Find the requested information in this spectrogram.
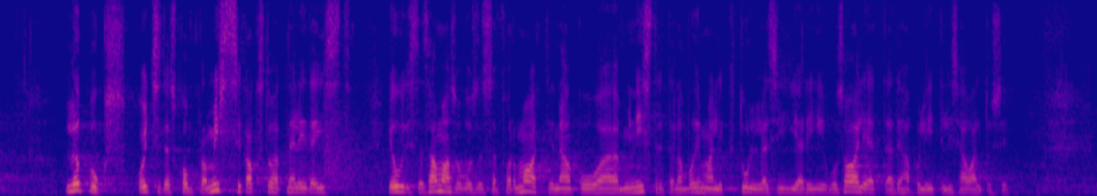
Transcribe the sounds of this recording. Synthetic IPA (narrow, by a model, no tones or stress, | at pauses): lɤpːˑukso̞t̪ʲsid̪̥e̞sko̞mpro̞misːikɑkst̪uhɦɑt̪ːˑnelʲit̪e̞jst̪ | jɤ̞wd̪ist̪es̬ɑmɑsuɡ̥us̬e̞sːefo̞rmɑːt̪ʲːˑinɑɡuminist̪ɾit̪ˑːe̞lo̞nvɤ̞jmɑlikt̪ulːɑsiːjɑɾiːɡiusɑːlʲiet̪ːˑejɑt̪e̞ɦɑpo̞lʲiːt̪ːˑilisiɑvɑld̪̥usʲi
